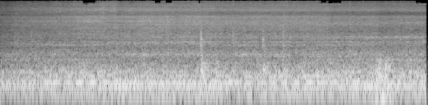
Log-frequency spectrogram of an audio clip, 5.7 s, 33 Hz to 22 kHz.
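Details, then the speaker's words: 1997 Dodge B3500 gasoline V8 idling, oil fill cap open: steady airy hiss and sucking as the crankcase draws air instead of holding pressure, from a leaking intake gasket vacuum leak, linked to brake fade. "so not only do you hear air coming through the crank case that's it's not supposed to be like this it's not supposed to be that significant is supposed to have pressure"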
